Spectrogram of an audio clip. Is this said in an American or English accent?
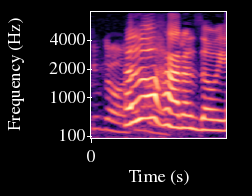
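English. It is said in a put-on English accent. "feel free to read in an English accent"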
